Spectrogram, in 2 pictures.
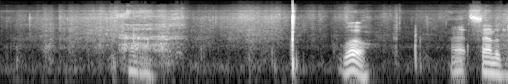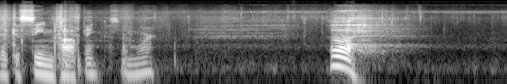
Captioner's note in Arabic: فرقعة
